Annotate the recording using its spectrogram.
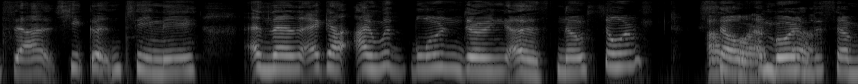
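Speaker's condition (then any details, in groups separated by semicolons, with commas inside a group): Cerebral palsy; speech therapy as child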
